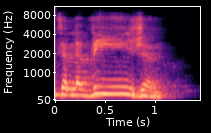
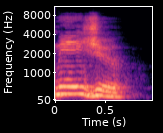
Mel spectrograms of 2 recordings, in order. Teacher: the voice counterpart of the sh sound, which is pronounced as zh. Now the spelling form for zh sound is SISGE/GI.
